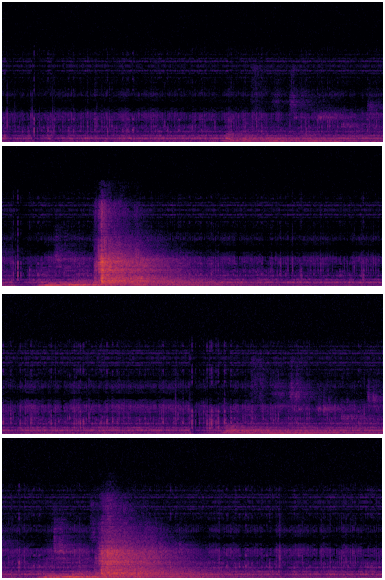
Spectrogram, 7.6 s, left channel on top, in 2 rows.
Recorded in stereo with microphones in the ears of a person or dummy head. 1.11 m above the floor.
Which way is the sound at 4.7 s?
65° left (ahead or behind).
